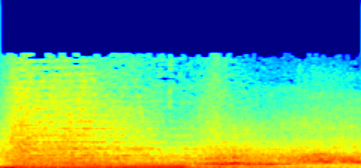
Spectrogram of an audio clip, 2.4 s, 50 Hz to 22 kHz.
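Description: Aston Martin DB5 sliding through a turn: a rising engine note, then tyres squealing in the second half, with a film score underneath.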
